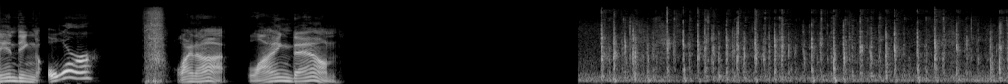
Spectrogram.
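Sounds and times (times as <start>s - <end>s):
speech: 0.0s - 3.4s
computer keyboard typing: 5.8s - 10.0s.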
